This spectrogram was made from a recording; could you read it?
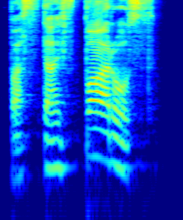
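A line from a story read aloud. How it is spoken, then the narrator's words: Growled, knight. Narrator (Russian): прорычал черный рыцарь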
